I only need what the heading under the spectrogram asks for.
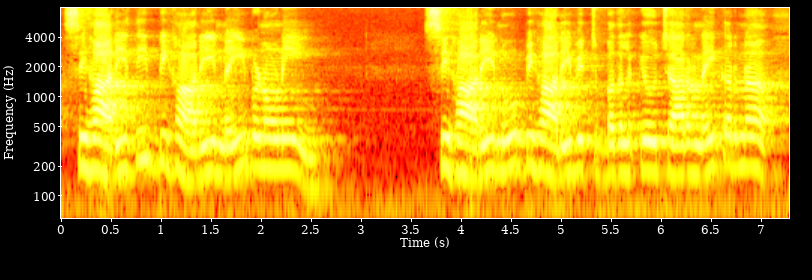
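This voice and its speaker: A man with a Punjabi accent teaching scripture pronunciation, slow and deliberate, drawing out words and chanting lines in a sung tone. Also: high voice, fairly even intonation, a bit bright. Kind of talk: slow religious teaching talk. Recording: echoey room with long reverb.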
